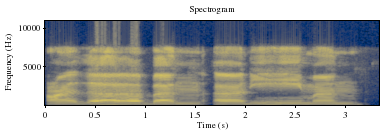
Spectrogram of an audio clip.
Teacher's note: Begitu juga dengan tanwin fathah atau fathatain bertemu dengan hamzah. Nah, tanwinnya dibaca jelas.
